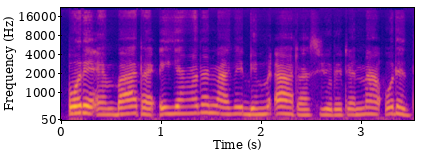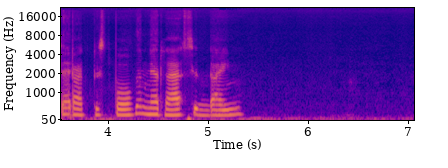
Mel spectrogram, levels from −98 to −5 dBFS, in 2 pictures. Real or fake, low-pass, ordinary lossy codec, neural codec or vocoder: fake; none; none; codec, 44.1 kHz, 2.6 kbps, SNAC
